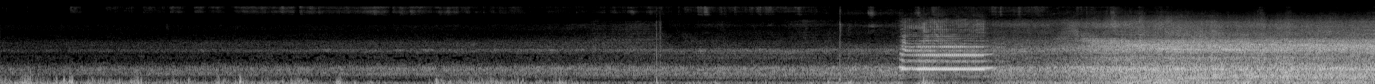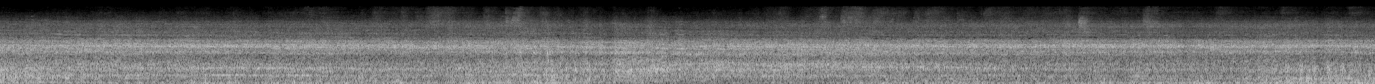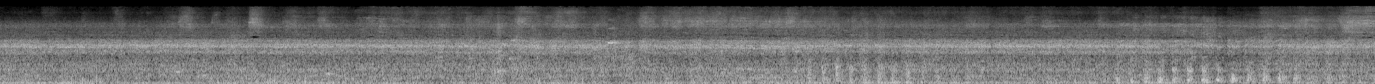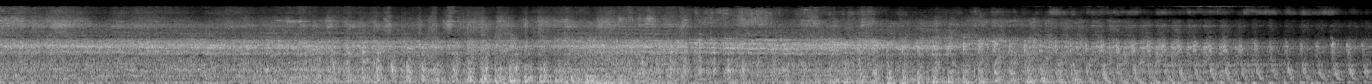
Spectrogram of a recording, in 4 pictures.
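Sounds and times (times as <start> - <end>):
freight train wheels rumbling: 0.0 - 54.9
wheels clickety-clack on rails: 6.5 - 54.9
locomotive horn blast: 9.0 - 10.1.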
